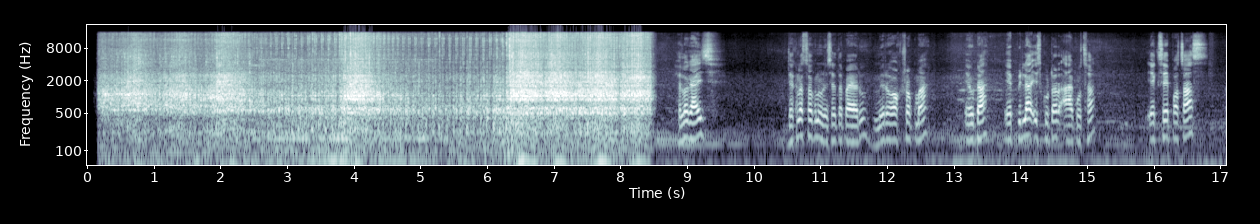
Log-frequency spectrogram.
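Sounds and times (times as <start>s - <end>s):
engine revving loudly: 0.1s - 8.6s.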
